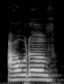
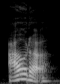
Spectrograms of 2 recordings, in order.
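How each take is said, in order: First: Both words are said fully and separately. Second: The words blend into one reduced word.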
